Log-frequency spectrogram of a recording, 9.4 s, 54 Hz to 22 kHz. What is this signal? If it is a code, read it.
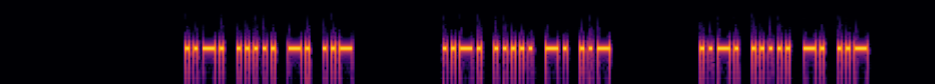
Morse code, heard as a keyed tone, about 28 wpm, 700 Hz. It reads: F5NU F5NU F5NU
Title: DXCC-100 Call Signs - 4 Characters - Repeated 3x - 28wpm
